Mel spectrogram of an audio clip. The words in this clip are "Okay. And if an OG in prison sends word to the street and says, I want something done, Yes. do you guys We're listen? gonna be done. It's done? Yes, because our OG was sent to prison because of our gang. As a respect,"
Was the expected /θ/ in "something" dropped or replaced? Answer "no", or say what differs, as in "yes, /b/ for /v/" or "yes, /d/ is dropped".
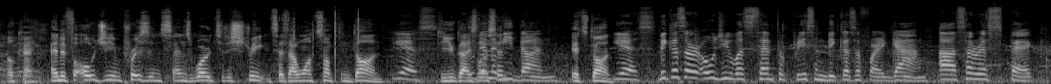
no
